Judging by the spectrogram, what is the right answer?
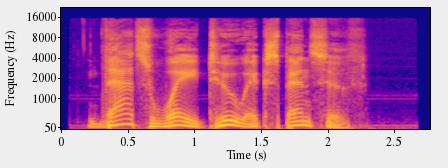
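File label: that is way too expensive, English, male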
